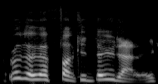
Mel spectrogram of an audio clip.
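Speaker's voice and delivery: high, loud cocky mimicry of a mate; mock defiant refusal. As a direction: throw it back like a stroppy teen. Mimicking friend refusing again.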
